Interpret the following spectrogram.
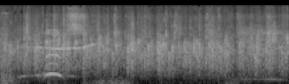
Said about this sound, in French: Merci à tous. Merci, on peut encore applaudir les artistes. Merci, merci, merci.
